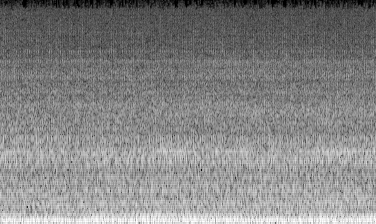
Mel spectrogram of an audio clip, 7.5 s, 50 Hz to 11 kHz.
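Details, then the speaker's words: DAF CF85 Euro 6 that had a top-end knock, started for the first time after replacing the inlet camshaft, rocker arms, engine brake parts, filters and rocker gasket. The diesel idle is steady and even with no knock, only a slight exhaust blow. "Bar that exhaust blow, I think it actually sounds alright."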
